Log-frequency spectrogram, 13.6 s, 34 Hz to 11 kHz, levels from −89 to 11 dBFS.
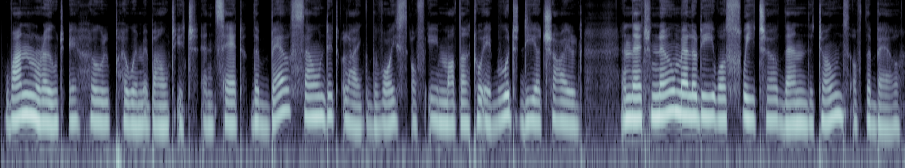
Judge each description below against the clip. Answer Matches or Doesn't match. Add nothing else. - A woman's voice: Matches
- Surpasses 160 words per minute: Doesn't match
